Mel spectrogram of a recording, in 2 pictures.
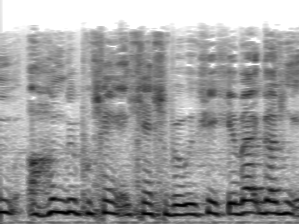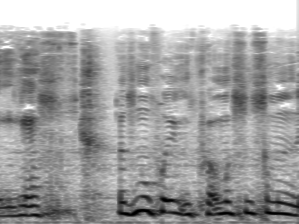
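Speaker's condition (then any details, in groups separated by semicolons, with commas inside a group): Speech impairment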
